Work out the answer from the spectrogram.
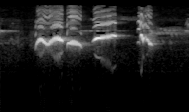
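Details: Grey-winged blackbird in natural habitat giving a smooth, mellow whistled phrase of three sliding notes, the third rising, followed by a brief falling flourish.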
